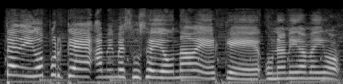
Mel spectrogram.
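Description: A woman's voice: high voice, quick pace, soft background music. A woman co-hosting a radio show, chatting casually and telling stories. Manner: lively storyteller, acts out quoted voices. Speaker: radio co-host.

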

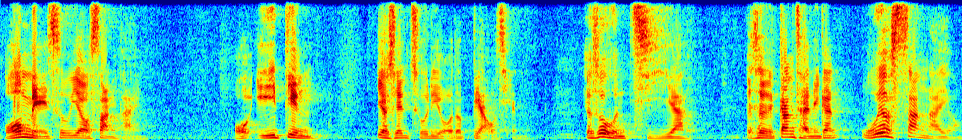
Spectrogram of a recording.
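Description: A man with a Taiwanese Mandarin accent, a spiritual teacher giving an animated sermon-style lecture full of rhetorical questions to the audience. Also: mid-range voice.

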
